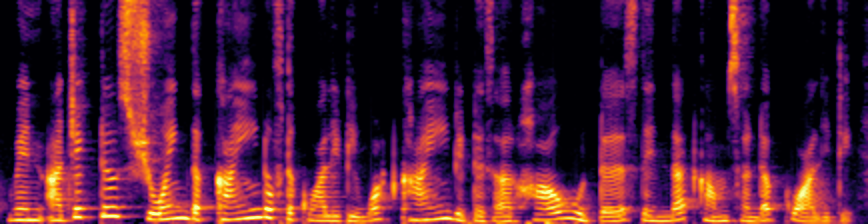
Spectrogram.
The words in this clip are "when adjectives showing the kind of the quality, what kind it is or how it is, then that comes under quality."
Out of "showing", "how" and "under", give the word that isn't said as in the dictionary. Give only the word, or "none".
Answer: none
